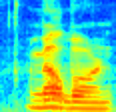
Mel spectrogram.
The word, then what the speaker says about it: Melbourne: Is that how you pronounce it? Melbourne, yeah.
